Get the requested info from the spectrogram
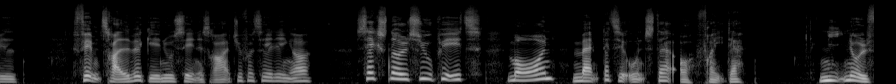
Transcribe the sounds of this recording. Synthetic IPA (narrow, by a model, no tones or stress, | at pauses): e̝ðˠ | fem̰t͡sʰʁað̞ˠʋəɡ̥enuðˠsen̰əsʁɑ̈ːd̥jo̝fɒ̽t͡sʰel̰e̝ŋɐ | seɡ̥snɔ̽lsyʊ̰pʰe̝e̝d̥ | mɒːnmæn̰d̥æt͡sʰe̝ʔɔ̽n̰sd̥æʔɒ̽fʁɛ̰ːd̥æ | nḭːnɔ̽l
